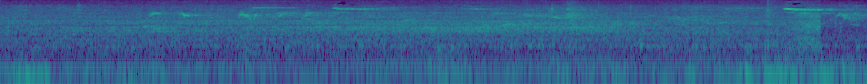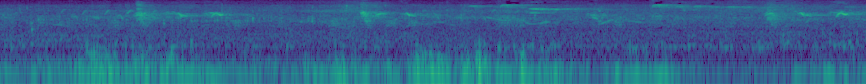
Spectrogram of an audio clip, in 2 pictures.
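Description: Birds chirping in short high calls outdoors, over a low rumble and soft thumps on the microphone that pick up about halfway through.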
